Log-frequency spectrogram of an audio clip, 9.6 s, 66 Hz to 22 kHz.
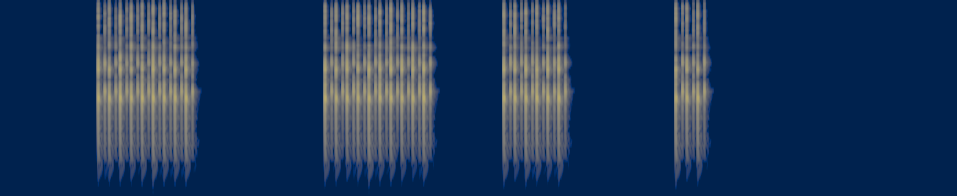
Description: Pulse dialling, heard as clicks on a phone line, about 9 pulses a second. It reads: 9 0 6 3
